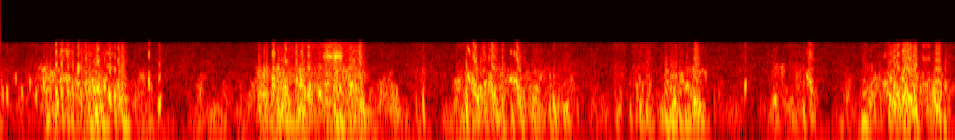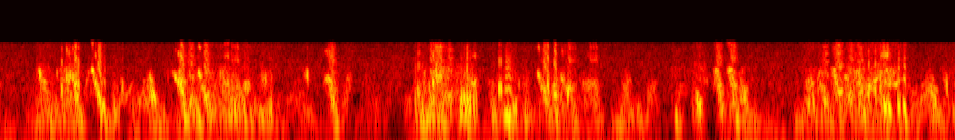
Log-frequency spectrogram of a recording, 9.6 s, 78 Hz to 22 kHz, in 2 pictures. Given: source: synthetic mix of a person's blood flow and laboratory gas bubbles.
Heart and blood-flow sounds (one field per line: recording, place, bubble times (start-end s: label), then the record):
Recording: Doppler ultrasound of blood flow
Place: precordium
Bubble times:
0.00-0.84 s: bubbles
1.23-1.94 s: bubbles
2.05-2.17 s: bubbles
2.25-2.93 s: bubbles
3.06-3.62 s: bubbles
3.69-3.77 s: bubbles
3.82-4.10 s: bubbles
4.27-4.79 s: bubbles
4.95-5.47 s: bubbles
5.61-6.19 s: bubbles
6.29-6.35 s: bubbles
6.38-6.54 s: bubbles
6.79-7.81 s: bubbles
8.12-8.50 s: bubbles
8.78-9.34 s: bubbles
9.47-9.56 s: bubbles
From the record:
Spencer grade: 4 (maximum detectable bubble signal sounding continuously throughout systole and diastole of every cardiac period, and overriding the amplitude of the normal cardiac signals)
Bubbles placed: only in the low amplitude regions of the cardiac cycle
